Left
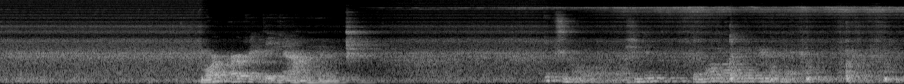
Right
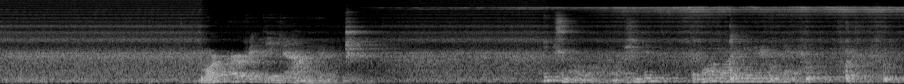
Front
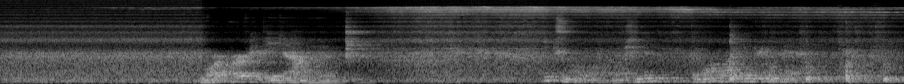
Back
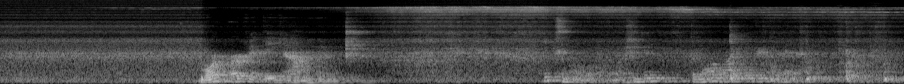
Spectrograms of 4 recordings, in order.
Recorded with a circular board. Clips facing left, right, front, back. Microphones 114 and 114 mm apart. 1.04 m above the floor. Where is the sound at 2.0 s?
160° right, 0.5 m; by 3.4 s 110° left, 1.0 m.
